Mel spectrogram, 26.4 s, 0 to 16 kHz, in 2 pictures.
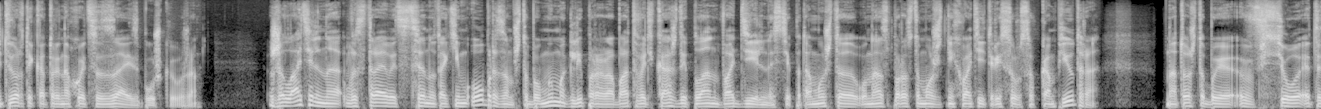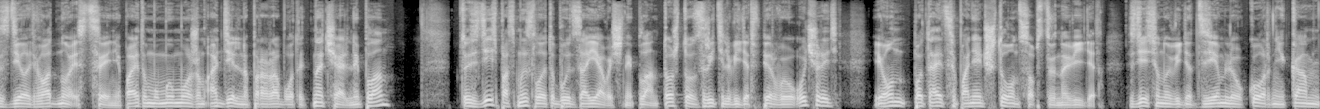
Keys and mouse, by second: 2.1-15.4 drag, 17.6 click, 24.6-26.4 drag.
